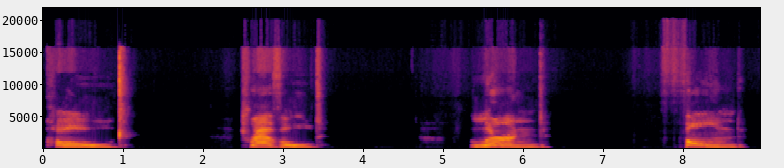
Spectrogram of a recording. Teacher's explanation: You will emphasize the first syllable. · don't invent a vowel in the middle. The E is still silent.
